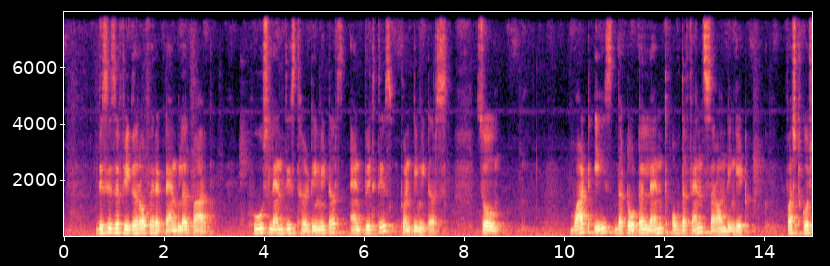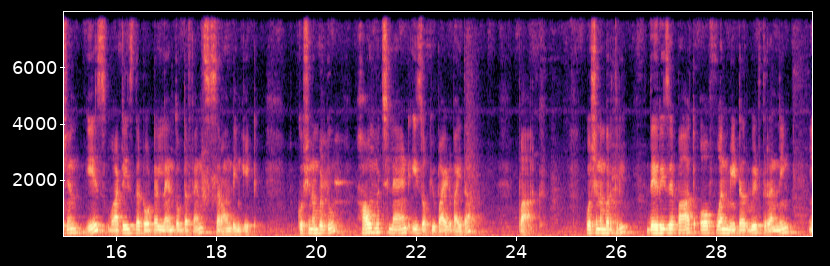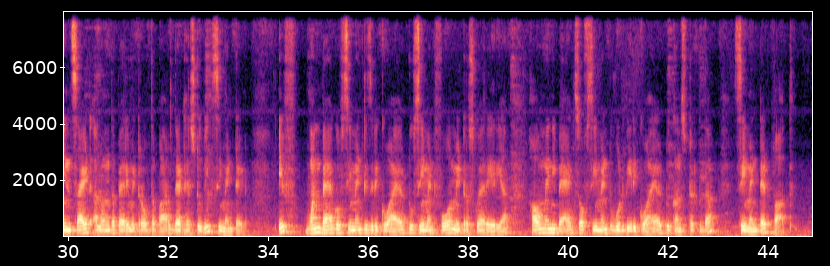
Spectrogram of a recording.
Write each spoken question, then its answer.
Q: First question is, what is the total length of the fence surrounding it?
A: Perimeter is 100 meters.

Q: Question number 2, how much land is occupied by the park?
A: which is 600 square meters.

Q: If 1 bag of cement is required to cement 4 meter square area, how many bags of cement would be required to construct the cemented path?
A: Therefore, number of cement bags used is equals to 24.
